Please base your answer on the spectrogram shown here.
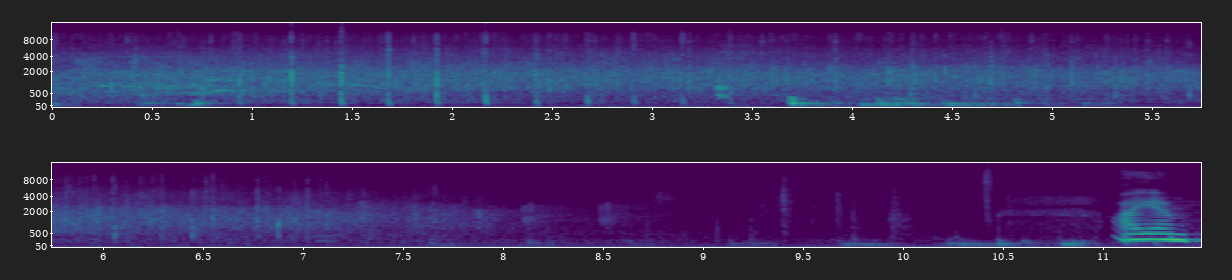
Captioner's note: applause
